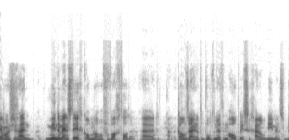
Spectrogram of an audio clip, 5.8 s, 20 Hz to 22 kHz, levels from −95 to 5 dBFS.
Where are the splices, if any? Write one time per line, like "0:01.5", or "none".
0:02.7
0:03.5
0:04.5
